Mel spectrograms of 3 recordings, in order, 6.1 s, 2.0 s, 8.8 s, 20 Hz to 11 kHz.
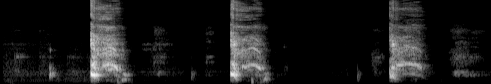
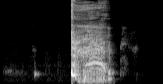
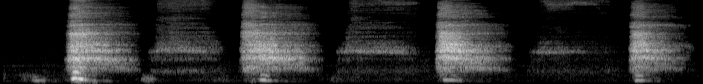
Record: {"three_cough_length": "6.1 s", "three_cough_amplitude": 28517, "three_cough_signal_mean_std_ratio": 0.28, "cough_length": "2.0 s", "cough_amplitude": 29204, "cough_signal_mean_std_ratio": 0.34, "exhalation_length": "8.8 s", "exhalation_amplitude": 14783, "exhalation_signal_mean_std_ratio": 0.45, "survey_phase": "beta (2021-08-13 to 2022-03-07)", "age": "45-64", "gender": "Female", "wearing_mask": "No", "symptom_cough_any": true, "symptom_abdominal_pain": true, "symptom_diarrhoea": true, "symptom_headache": true, "symptom_onset": "4 days", "smoker_status": "Never smoked", "respiratory_condition_asthma": false, "respiratory_condition_other": false, "recruitment_source": "Test and Trace", "submission_delay": "2 days", "covid_test_result": "Positive", "covid_test_method": "RT-qPCR", "covid_ct_value": 15.9, "covid_ct_gene": "ORF1ab gene", "covid_ct_mean": 16.4, "covid_viral_load": "4200000 copies/ml", "covid_viral_load_category": "High viral load (>1M copies/ml)"}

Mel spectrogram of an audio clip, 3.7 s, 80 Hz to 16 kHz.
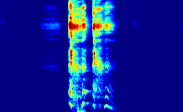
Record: {"cough_length": "3.7 s", "cough_amplitude": 15157, "cough_signal_mean_std_ratio": 0.31, "survey_phase": "beta (2021-08-13 to 2022-03-07)", "age": "45-64", "gender": "Female", "wearing_mask": "No", "symptom_none": true, "smoker_status": "Current smoker (11 or more cigarettes per day)", "respiratory_condition_asthma": true, "respiratory_condition_other": false, "recruitment_source": "Test and Trace", "submission_delay": "2 days", "covid_test_result": "Negative", "covid_test_method": "ePCR"}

